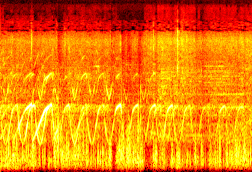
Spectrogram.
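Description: An ambulance siren wails continuously in rapid, repeating up-and-down sweeps, loud and close, over a low rumble of traffic, at a plane crash site in a residential area of Karachi.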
